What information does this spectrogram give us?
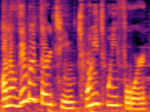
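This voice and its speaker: A woman reporter delivering a broadcast news report in a measured newsreader manner. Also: high-pitched, big pitch swings, a little mellow, faint music behind.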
